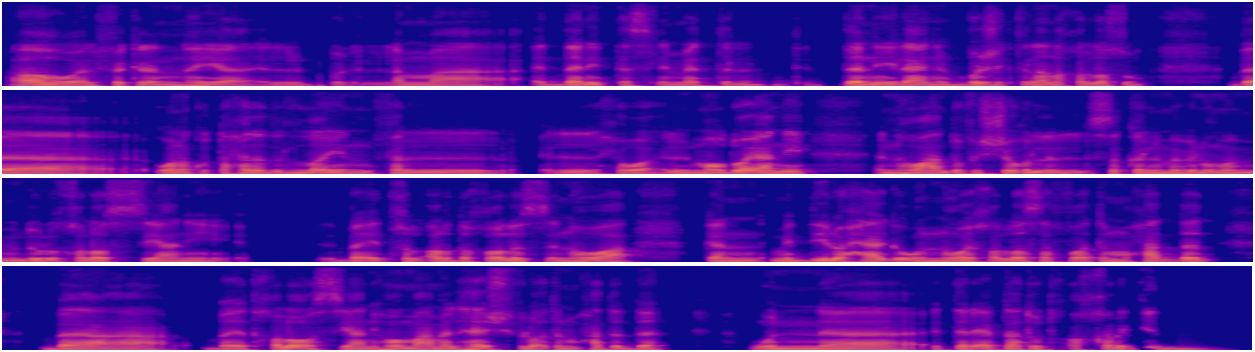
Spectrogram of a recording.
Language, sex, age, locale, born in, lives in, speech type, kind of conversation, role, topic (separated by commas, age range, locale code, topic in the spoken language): Arabic, male, 18-19, ar-EG, Egypt, Egypt, conversation, advice, user, إزاي أرجّع ثقة حد اتأذى بسبب غلطتي، وإيه الخطوات العملية اللي أعملها؟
